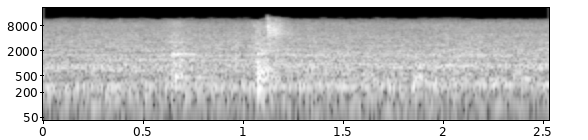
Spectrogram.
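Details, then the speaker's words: Air compressor supplying a backup pressure tank in a home-built building water system: steady, even mechanical drone with a few light clacks, no knocking or hunting; running normally. "well there's the air compressor that you just heard running"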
